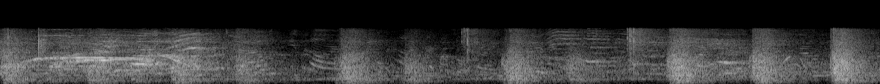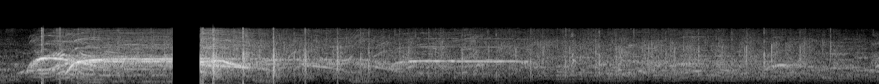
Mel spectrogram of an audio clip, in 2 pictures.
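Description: Fraternity steppers stomping in unison on a stage, a run of sharp separate stomps through the middle. The crowd shouts and cheers at the start and again more loudly about nine seconds in. The sound cuts out for an instant just before eleven seconds.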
